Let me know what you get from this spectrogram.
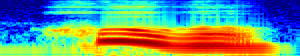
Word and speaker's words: jugo: Now, as you see in today's PDF, this word is spelled J-U-G-O. Jugo. Listen to the way that the letter J kind of sounds like an H in English. Jugo.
